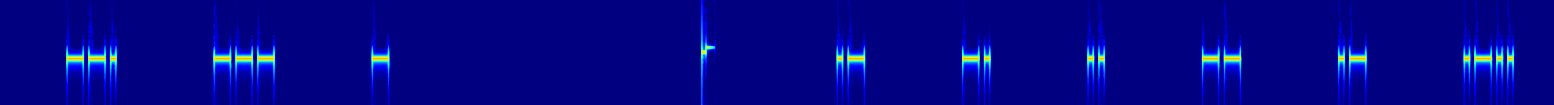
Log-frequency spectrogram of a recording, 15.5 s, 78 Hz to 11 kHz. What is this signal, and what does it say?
Morse code, heard as a keyed tone, about 22 wpm, spaced as for 8 wpm, 700 Hz. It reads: GOT ANIMAL
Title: 6x Character Spacing - Top 300 Words - 22wpm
